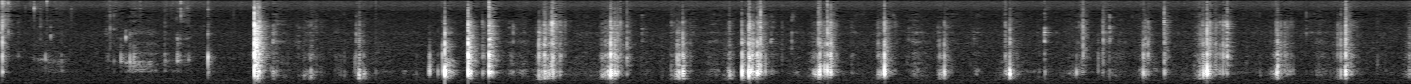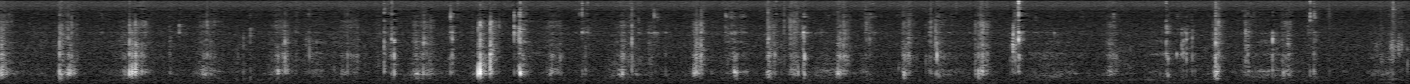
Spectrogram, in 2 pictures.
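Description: A person biting into a small white triangular snack and crunching it close to a clip-on microphone: a sharp bite about two and a half seconds in, then a run of loud crunches as she chews, fading into softer chewing in the second half.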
